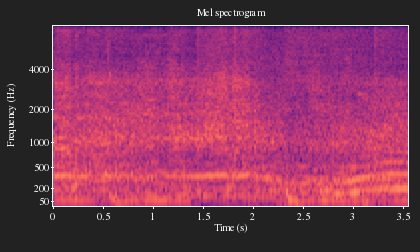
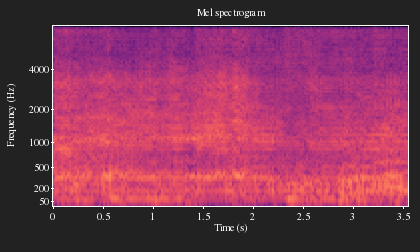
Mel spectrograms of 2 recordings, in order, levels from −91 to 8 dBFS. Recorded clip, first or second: first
